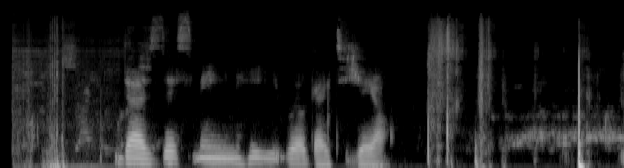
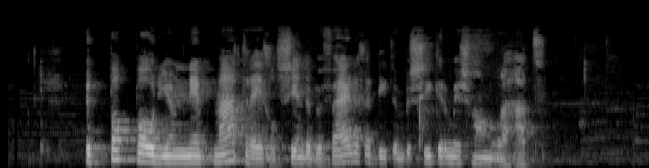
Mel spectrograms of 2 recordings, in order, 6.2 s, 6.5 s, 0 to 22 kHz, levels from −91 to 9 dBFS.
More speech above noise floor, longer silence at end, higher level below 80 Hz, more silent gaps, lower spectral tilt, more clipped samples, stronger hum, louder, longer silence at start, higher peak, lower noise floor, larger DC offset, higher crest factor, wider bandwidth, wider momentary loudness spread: second, 22 dB vs 38 dB; second, 0 s vs 1.05 s; first, -36 dBFS vs -80 dBFS; neither; first, -7 dB/octave vs -5 dB/octave; neither; neither; about the same, -29 LUFS vs -30 LUFS; second, 0.1 s vs 0.85 s; first, -2 dBFS vs -10 dBFS; second, -50 dBFS vs -67 dBFS; neither; first, 28 dB vs 20 dB; first, 14 kHz vs 11 kHz; first, 22 LU vs 13 LU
